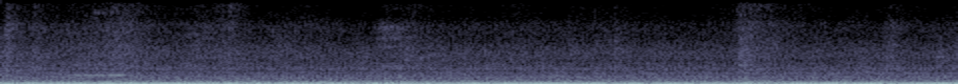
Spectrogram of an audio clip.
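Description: Passenger train running, heard from inside a coach: a steady rumble with a constant low hum.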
